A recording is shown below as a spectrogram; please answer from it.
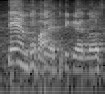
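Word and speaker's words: Tampa: Тампа. Или как произносят ее, Темпа.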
